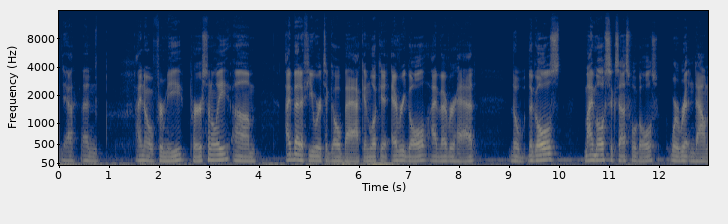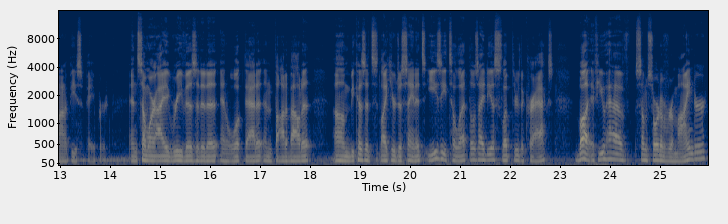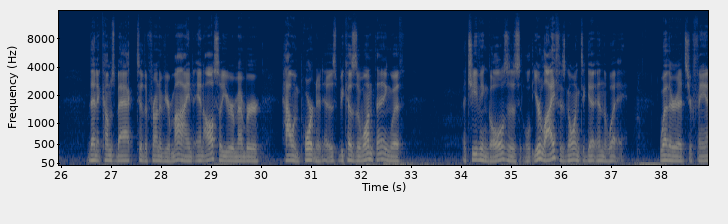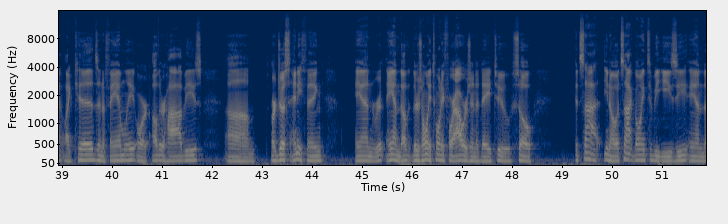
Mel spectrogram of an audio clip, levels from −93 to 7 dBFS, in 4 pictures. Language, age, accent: English, 20-39, American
